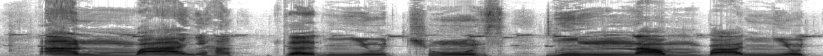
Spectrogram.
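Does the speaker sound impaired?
Yes: speech impediment; no speech therapy yet, would need therapy to go on camera.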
